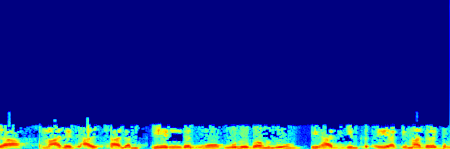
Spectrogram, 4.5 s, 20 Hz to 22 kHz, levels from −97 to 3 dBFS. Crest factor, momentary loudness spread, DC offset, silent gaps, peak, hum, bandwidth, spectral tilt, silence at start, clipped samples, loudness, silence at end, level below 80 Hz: 14 dB; 5 LU; under 0.1%; none; -4 dBFS; none; 4 kHz; -4 dB/octave; 0 s; under 0.1%; -17 LUFS; 0 s; -66 dBFS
